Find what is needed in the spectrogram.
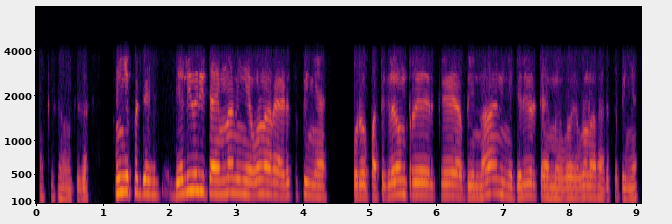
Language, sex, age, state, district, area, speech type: Tamil, male, 30-45, Tamil Nadu, Thanjavur, rural, conversation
